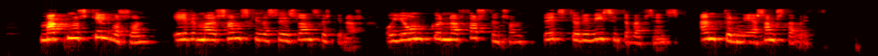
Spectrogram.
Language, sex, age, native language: Icelandic, female, 30-39, Icelandic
